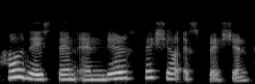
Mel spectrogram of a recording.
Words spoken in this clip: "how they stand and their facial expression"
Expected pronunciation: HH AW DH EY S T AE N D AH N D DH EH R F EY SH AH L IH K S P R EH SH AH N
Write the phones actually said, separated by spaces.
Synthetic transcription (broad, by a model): HH AW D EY S T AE N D AH N D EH R P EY SH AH L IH K S P R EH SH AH N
